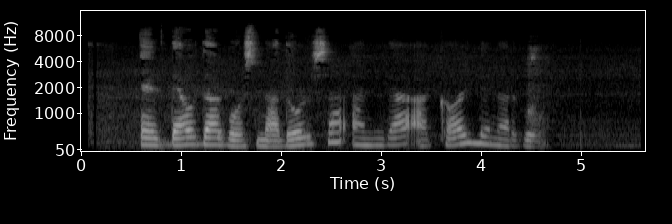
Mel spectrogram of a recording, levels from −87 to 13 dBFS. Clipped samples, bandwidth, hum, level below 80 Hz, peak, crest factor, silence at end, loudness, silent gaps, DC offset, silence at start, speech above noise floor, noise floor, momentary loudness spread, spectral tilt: under 0.1%; 10 kHz; none; -84 dBFS; -16 dBFS; 20 dB; 1 s; -35 LUFS; none; under 0.1%; 0.1 s; 29 dB; -64 dBFS; 12 LU; -3.5 dB/octave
